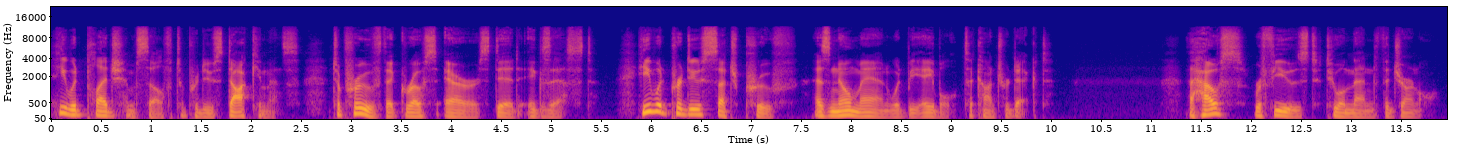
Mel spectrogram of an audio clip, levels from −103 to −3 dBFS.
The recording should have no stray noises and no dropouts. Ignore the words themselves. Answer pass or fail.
pass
